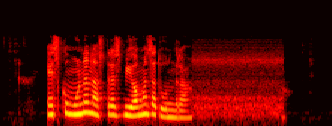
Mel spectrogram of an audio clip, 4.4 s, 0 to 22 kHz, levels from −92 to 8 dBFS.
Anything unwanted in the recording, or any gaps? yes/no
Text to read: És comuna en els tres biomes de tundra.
no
